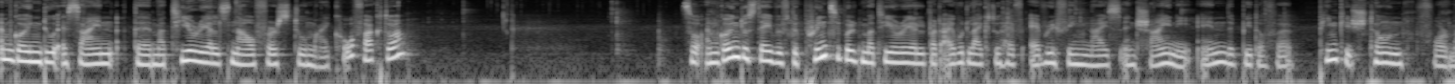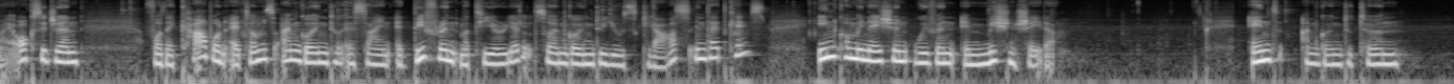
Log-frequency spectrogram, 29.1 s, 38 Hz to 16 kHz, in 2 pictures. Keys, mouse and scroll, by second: 2.4 click, 4.7 click, 7.1-7.6 scroll down 2, 7.9-8.8 scroll down 6, 8.8-9.3 scroll down 1, 9.3 click, 10.7 click, 13.6-14.7 scroll up 10, 15.8 click, 16.5-17.5 scroll down 6, 18.0 click, 21.8-23.4 scroll down 4, 23.4 click, 23.4-24.6 scroll down 1, 27.5 click.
